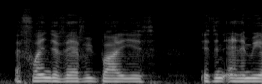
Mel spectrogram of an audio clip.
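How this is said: It is said in a put-on imitation of another's voice. "just to fulfill my end of the bargain"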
